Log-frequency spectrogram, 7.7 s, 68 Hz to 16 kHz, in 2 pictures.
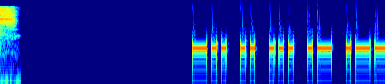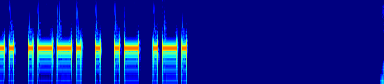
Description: Morse code, heard as a keyed tone, about 25 wpm, 700 Hz. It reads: DISAPPEAR
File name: practice / 25wpm / 9 Letter Words - First 3 Letters Given - 25wpm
